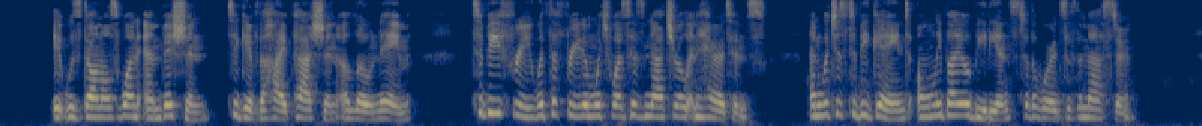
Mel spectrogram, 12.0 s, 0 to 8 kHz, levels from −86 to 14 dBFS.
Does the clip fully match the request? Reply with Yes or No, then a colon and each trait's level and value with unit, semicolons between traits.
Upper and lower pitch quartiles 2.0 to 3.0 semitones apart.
No: average, 4.6 semitones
